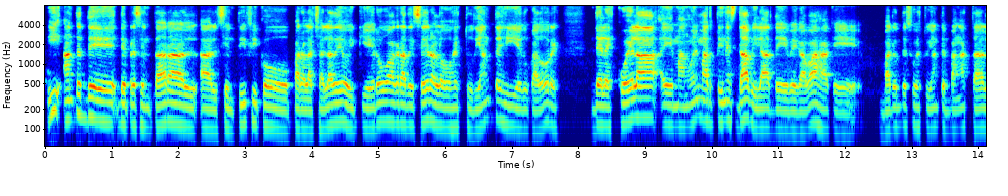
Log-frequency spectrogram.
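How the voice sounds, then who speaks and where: Puerto Rican man hosting online talk. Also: lowish voice. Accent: Puerto Rican Spanish. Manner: halting, many fillers. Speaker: host and education coordinator. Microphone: computer mic on a video call.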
